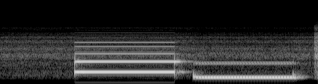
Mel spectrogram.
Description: Aircraft SELCAL, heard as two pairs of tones, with a squelch burst at the end and room echo. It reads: GP-AB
